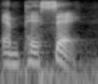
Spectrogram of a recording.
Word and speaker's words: empecé: This is pronounced empecé. Empecé. The infinitive is pronounced empezar.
